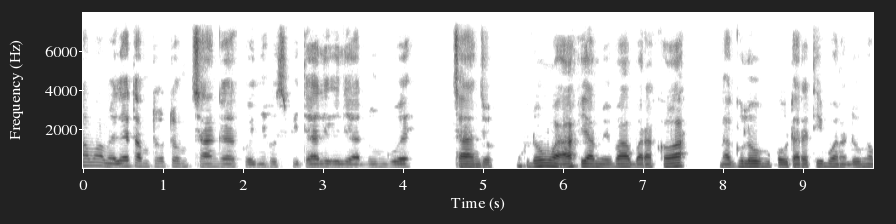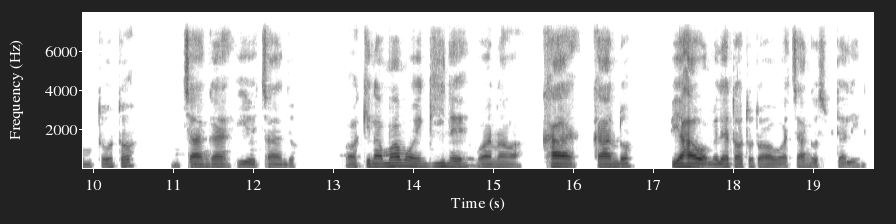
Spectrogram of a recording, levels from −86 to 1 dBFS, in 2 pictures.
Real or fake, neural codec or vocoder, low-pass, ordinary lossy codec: real; none; 7.2 kHz; AAC, 48 kbps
